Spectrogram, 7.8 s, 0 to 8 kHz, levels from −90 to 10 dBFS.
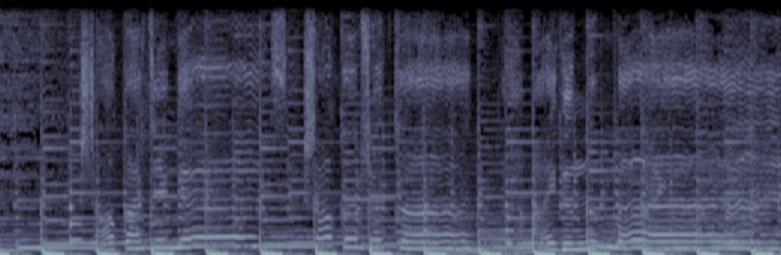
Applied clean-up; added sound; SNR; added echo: none; none; none; none.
